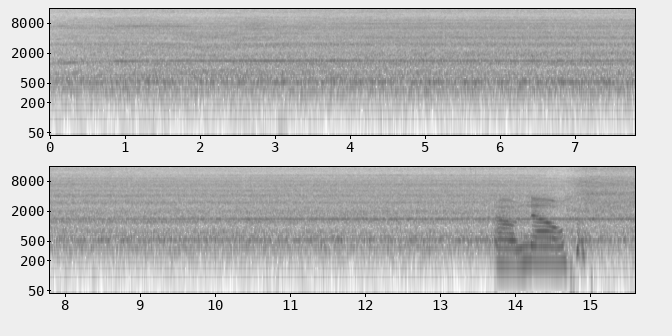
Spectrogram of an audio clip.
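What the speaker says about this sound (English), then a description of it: "So I apologize for the hair dryer noises." A hair dryer blows close and loud over a watercolor painting, a steady, unbroken whir that runs throughout, with a brief spoken exclamation near the end.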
